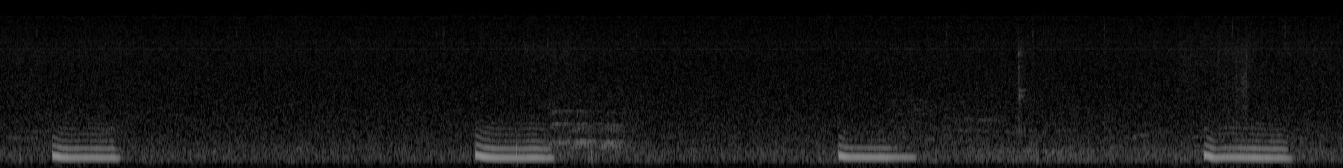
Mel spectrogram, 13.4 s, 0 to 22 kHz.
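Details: Sleeping cat snoring very quietly: soft, regular, brief low hum-like snores, about four in 13 seconds.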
